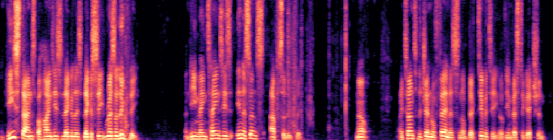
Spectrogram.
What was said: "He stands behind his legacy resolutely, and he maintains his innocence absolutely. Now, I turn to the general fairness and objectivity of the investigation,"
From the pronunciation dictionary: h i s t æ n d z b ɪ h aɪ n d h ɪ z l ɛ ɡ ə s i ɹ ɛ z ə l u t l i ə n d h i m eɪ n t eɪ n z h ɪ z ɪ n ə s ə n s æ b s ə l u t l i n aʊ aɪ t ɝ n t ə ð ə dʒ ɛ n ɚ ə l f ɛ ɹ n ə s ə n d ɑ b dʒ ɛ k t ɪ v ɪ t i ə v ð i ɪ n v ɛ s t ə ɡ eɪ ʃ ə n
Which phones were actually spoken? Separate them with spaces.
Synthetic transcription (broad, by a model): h i s t æ n d z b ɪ h aɪ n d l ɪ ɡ l ɛ ɡ ə s i ɹ ɛ z ə l u t l i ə n i m eɪ n t eɪ n z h ɪ z ɪ n ə s ə n s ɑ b s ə l u t l i n aʊ aɪ t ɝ n t ə ð ə dʒ ɛ n ɚ ə l f ɛ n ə s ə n ɑ b dʒ ɛ k t ɪ v ɪ t i ə v ð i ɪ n v ɛ s t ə ɡ eɪ ʃ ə n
